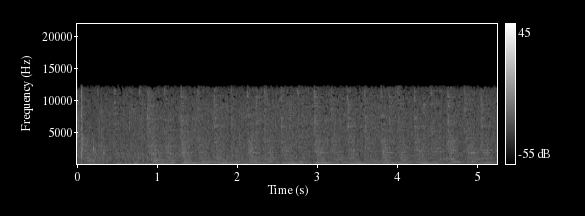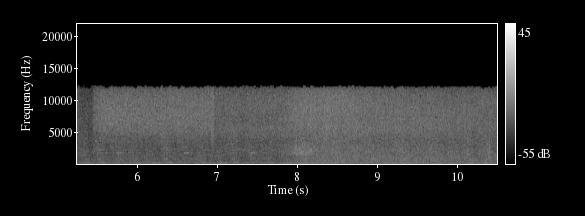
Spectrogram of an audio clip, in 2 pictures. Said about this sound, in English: That is a serious amount of ice coming around the corner.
